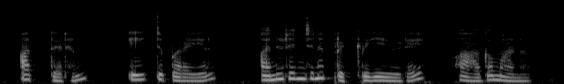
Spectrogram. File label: Malayalam; Pywhisper CPP ASR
